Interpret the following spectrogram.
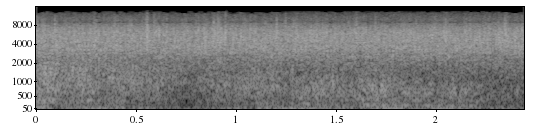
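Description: Rain-and-thunder sound effect: a steady hiss of rain over a low rumble of thunder, slowly fading out.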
